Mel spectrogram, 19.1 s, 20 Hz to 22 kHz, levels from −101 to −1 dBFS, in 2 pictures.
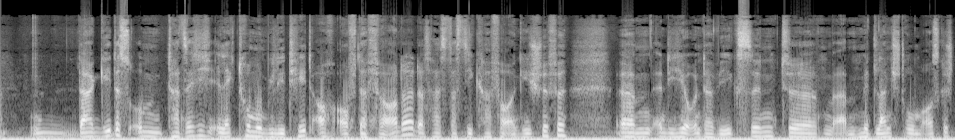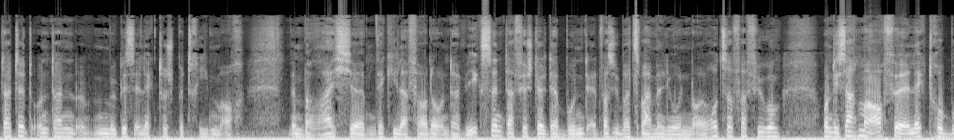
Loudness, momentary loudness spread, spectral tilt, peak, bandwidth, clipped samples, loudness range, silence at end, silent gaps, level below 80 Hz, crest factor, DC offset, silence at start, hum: -12 LUFS; 6 LU; -4.5 dB/octave; 0 dBFS; 14.5 kHz; 0.8%; 2 LU; 0 s; none; -14 dBFS; 10 dB; under 0.1%; 0 s; none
